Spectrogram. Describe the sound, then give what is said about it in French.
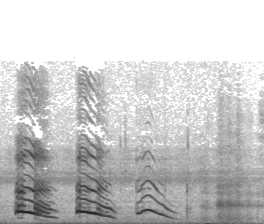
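A female foley performer imitates a seagull with three loud squawking cries, each sliding downward in pitch, the last one a bit softer, followed by a brief quiet pause. “c'est une mouette, ça Oui, exactement.”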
